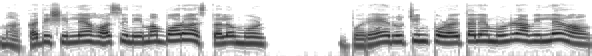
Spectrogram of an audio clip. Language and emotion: Goan Konkani, sad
